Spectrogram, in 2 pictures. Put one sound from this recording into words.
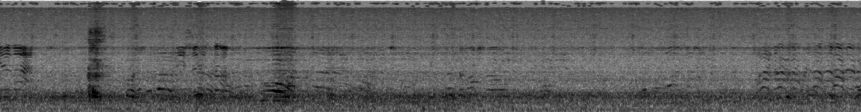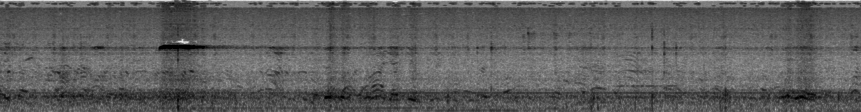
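Young men shout and call out to each other across an open outdoor pitch.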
